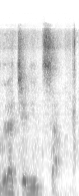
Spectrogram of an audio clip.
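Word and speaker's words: Gračanica: No se escribe como está escrito en la presentación que están viendo ustedes, pero lo puse así para que ustedes lo puedan replicar el sonido, Gračenica.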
